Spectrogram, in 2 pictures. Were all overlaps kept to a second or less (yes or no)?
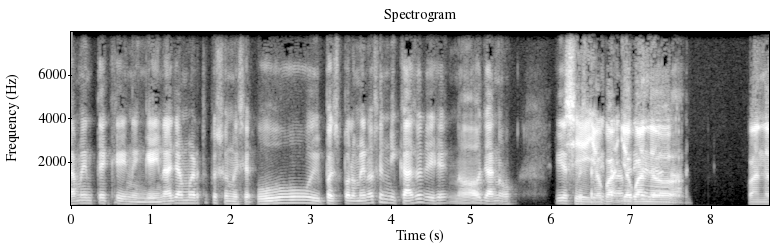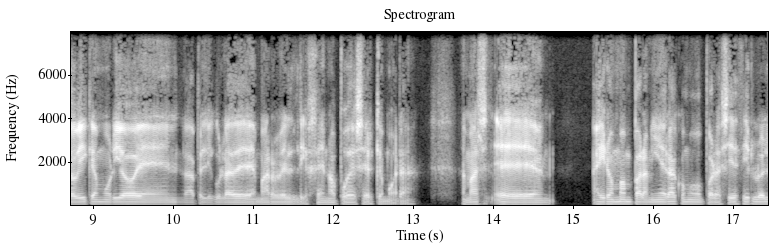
no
